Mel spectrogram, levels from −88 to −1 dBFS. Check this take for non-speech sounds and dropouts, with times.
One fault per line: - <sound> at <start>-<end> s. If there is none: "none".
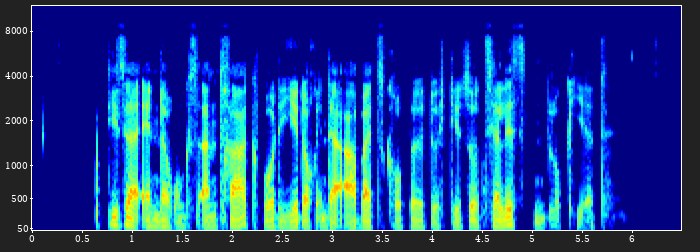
none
